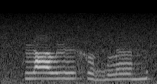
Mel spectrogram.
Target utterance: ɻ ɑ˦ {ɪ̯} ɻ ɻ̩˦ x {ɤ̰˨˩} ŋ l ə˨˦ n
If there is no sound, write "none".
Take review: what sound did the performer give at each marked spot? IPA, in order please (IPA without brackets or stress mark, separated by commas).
ʊ̯, ɤ̰˨˩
